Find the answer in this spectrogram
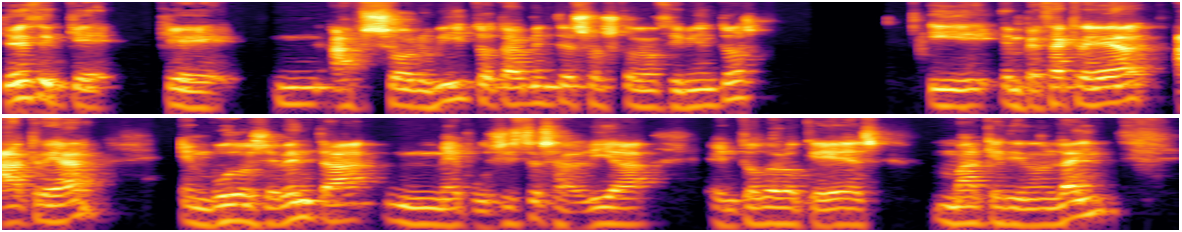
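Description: This man's pitch is medium with ordinary variation, and his pace is fairly slow. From Spain, Petrel, province of Alicante. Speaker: sales trainer and author. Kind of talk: interview. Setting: video call. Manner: halting, with many repeated words.

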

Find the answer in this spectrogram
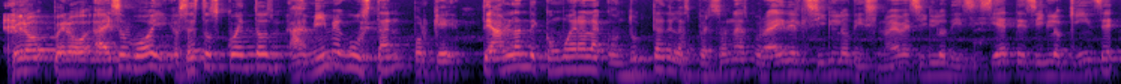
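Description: A man's fairly high voice at a moderate pace, hardly any pauses, lively intonation, audible room echo and noticeable background noise. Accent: Mexican. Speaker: podcast host. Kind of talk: casual chat.

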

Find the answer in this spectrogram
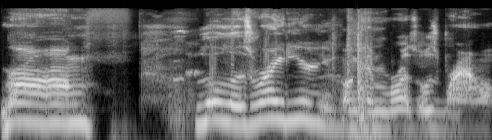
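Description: The pitch is fairly high in this put-on character voice. Delivery is very slow. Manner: sassy, confrontational.

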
